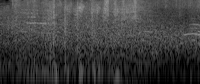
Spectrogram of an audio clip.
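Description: An explosion bursts close by.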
